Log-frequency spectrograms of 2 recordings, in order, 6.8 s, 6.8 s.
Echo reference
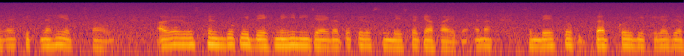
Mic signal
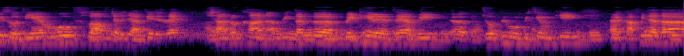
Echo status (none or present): present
